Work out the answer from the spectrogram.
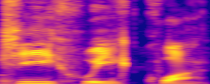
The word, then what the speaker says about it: Ke Huy Quan: I literally looked it up so I didn't pronounce it wrong. Ke Huy Quan.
